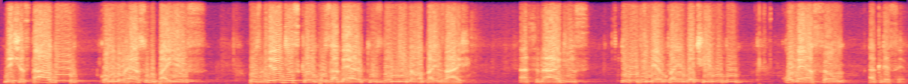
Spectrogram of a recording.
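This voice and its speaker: A man narrating a radio drama in a formal, measured storytelling manner. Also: medium pitch, fairly even intonation, low-quality recording.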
